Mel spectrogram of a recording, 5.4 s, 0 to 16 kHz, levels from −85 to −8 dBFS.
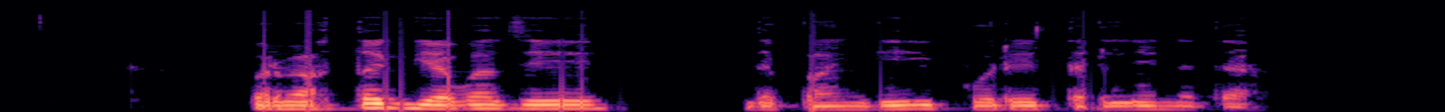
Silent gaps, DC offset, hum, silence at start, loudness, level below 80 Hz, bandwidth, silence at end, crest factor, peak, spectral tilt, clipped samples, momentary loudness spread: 2.48-2.77 s; under 0.1%; none; 0.95 s; -27 LUFS; -60 dBFS; 9.4 kHz; 0.75 s; 20 dB; -8 dBFS; -8.5 dB/octave; under 0.1%; 13 LU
